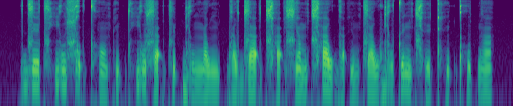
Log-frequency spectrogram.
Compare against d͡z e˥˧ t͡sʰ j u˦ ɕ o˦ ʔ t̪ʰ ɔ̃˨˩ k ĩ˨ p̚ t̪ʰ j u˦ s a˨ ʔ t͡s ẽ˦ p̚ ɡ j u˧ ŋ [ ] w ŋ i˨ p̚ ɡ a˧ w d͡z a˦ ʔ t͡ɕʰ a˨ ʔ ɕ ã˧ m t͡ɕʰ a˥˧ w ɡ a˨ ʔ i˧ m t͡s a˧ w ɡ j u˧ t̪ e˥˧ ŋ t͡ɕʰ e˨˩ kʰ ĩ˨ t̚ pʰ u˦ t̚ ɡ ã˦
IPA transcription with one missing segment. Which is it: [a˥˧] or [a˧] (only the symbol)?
a˧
